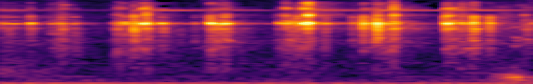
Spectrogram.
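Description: Irregular light clicking and ratcheting of a miter saw's hold-down clamp being adjusted by hand, with a faint steady hum underneath.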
